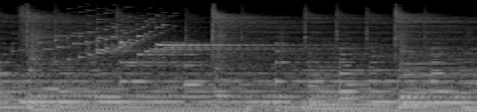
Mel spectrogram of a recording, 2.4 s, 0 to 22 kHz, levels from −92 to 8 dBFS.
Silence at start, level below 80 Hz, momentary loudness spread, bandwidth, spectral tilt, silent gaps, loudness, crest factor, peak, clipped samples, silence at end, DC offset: 0 s; -42 dBFS; 4 LU; 18.5 kHz; -6 dB/octave; none; -32 LUFS; 12 dB; -18 dBFS; under 0.1%; 0 s; 0.4%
